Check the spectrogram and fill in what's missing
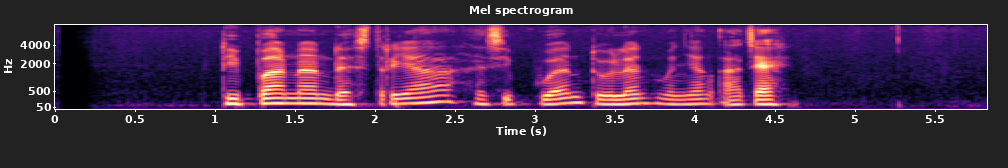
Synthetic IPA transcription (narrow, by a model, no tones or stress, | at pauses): d̪̥i̤panandast̪ɾiahasib̥uand̪̥o̤lanməɲaŋa̰t͡ʃɛh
